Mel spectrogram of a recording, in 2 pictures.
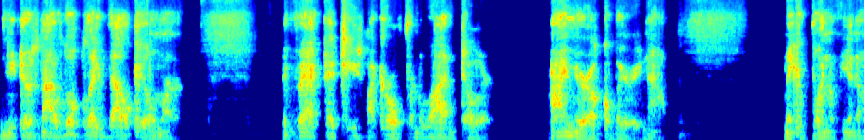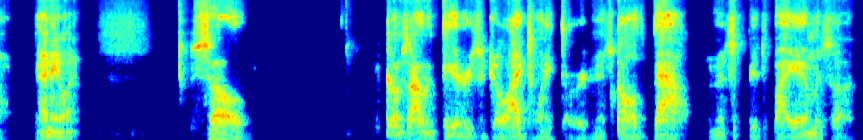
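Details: Adult male laryngectomee speaking with alaryngeal speech after laryngectomy; alaryngeal speech (laryngectomee).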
